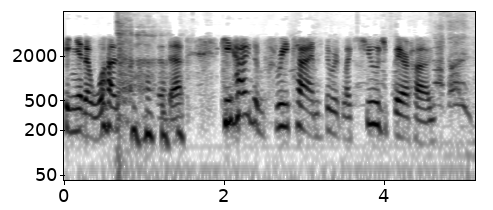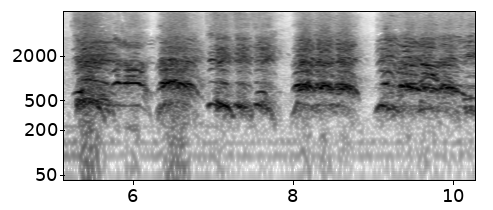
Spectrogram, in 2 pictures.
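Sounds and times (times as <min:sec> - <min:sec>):
speech: 0:00.1 - 0:06.0
laughter: 0:00.6 - 0:01.9
crowd of rescue workers cheering in chants: 0:04.6 - 0:10.2.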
